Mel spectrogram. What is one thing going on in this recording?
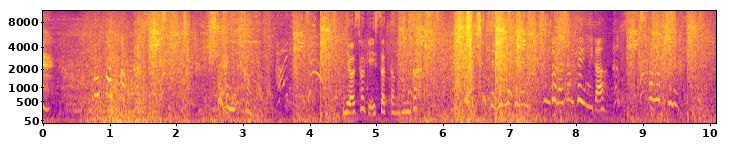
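Blades slash and whoosh in a fast fight.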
